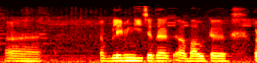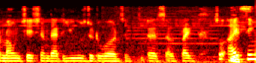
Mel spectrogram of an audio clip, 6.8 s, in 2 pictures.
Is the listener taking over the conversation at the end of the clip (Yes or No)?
No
